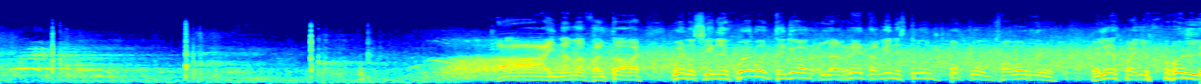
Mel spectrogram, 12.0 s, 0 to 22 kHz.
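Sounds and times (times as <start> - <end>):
tennis ball struck by rackets: 1.8 - 2.2, 3.0 - 3.8.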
